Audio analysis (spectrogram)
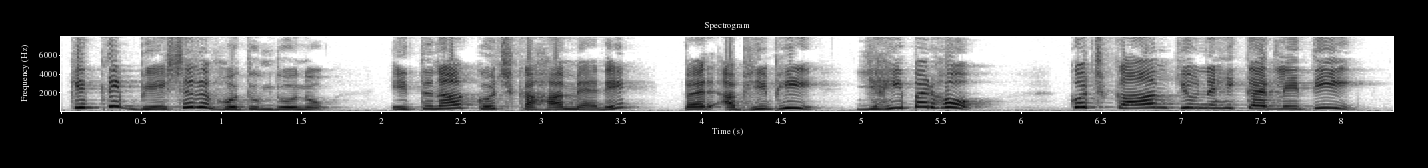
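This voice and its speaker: Woman voicing a tearful young mother, high-pitched. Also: sing-song, slow pace, fairly bright tone, exaggerated voice. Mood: scolding. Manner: scolding, then sobbing prayer. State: crying. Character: grieving young mother, harsh on the surface.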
